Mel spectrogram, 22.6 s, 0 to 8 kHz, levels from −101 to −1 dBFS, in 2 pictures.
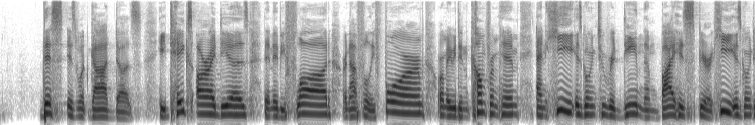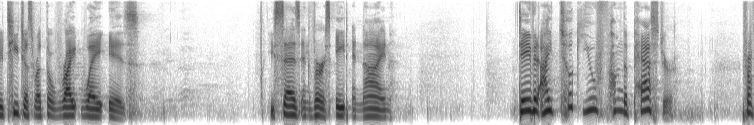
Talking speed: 155 wpm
